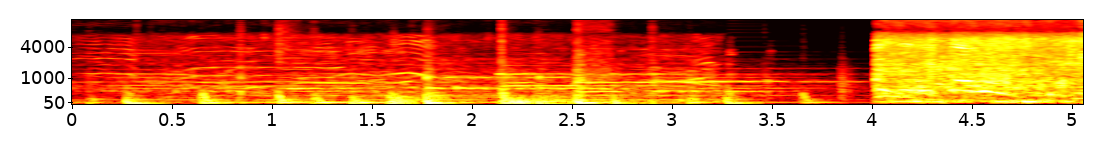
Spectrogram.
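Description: Neighbourhood children playing in Ganges flood water in Bihar, with excited young voices and busy overlapping activity, then a sudden loud, sustained splashing, wash of water in the final second, close and dense.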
